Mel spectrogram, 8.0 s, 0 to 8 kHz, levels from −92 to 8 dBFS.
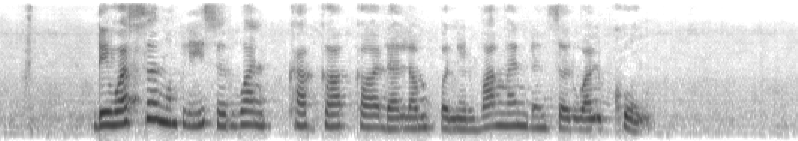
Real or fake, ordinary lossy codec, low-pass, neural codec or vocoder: fake; AAC, 48 kbps; 7.2 kHz; codec, 16 kHz, 2 kbps, FreqCodec, larger model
